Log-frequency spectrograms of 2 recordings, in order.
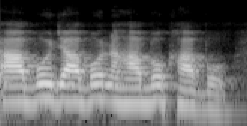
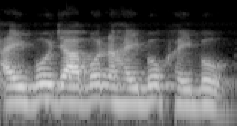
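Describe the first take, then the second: First: The verbs end in a rounded -bo sound. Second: The verbs have an added -i- before -bo. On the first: This is how Gonda speakers say it. "Gonda वाले बोलेंगे" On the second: This is how Bahraich speakers say it. "Bahraich में ही बोलेंगे"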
